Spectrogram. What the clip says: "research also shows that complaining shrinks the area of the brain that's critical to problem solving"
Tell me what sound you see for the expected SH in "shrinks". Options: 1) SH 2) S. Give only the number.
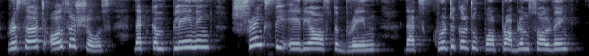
1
